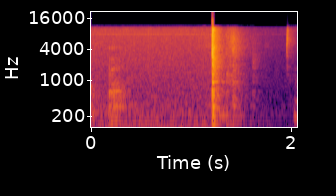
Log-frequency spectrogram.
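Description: A single sharp click about a second in, after a spoken word at the start; the background hiss then drops away almost to nothing, with a faint click at the very end.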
